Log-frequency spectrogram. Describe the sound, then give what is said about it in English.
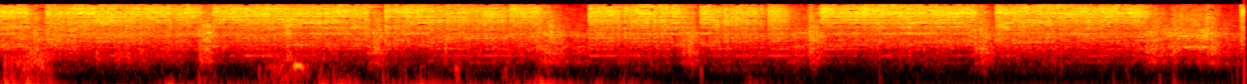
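A slow printer prints out a page with a steady mechanical whir and hiss, broken by regular clicks and shuffles as the print head sweeps back and forth. No one speaks. “Quite a slow printer”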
